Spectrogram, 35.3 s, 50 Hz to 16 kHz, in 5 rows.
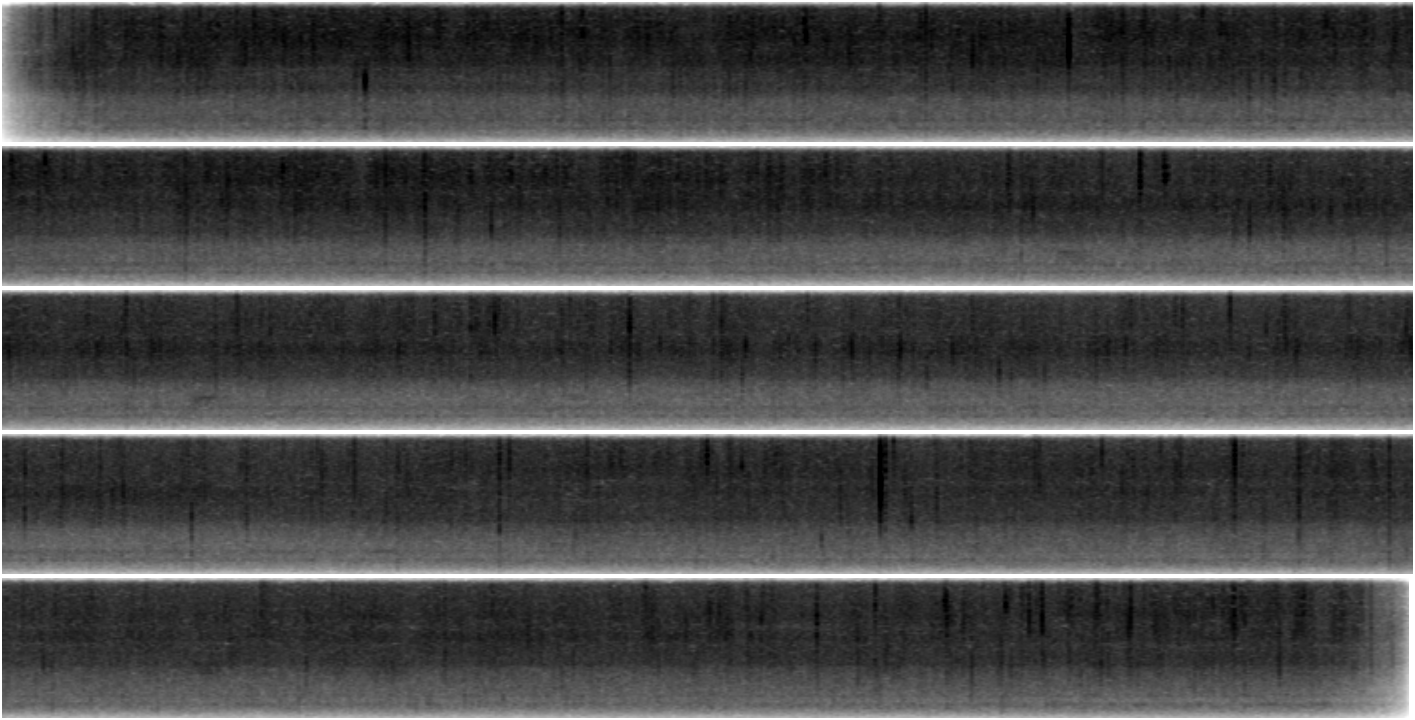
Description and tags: A frying pan full of mushrooms sizling away.
You can unfortunately... or fortunately depending on what you think... hear a bird in the background too!
Recorded during the Covid-19 lockdown in South Africa on a Tascam DR-07.
sizzle, cook, breakfast, fry, pan, kitchen, food, field-recording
